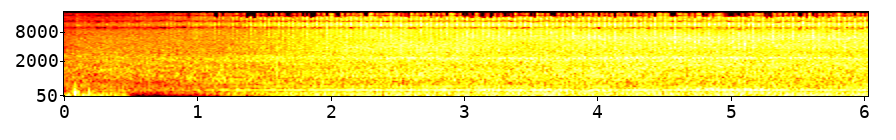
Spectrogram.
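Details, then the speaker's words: 2013 Honda City 1.5 V i-VTEC with 10,000 km, showing no smoke or vapour. Even, steady idle with a smooth rhythm and no knocks, misses or rattles: healthy engine. "ไม่มีไอนะครับเครื่องดีนะครับอ๋อประมาณนี้พี่น้องเสียงเครื่องประมาณนี้ครับ"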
